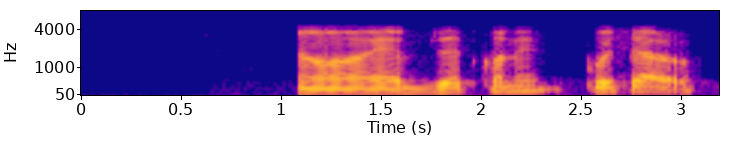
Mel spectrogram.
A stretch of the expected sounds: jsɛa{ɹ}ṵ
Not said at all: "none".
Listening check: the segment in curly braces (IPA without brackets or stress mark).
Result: ɹ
